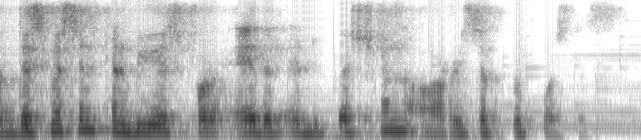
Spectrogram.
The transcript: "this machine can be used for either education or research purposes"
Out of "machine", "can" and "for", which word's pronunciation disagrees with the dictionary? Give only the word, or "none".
machine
